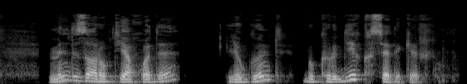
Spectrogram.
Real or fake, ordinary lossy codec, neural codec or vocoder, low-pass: fake; Opus, 32 kbps; vocoder, 48 kHz, 128 mel bands, Vocos; 10.8 kHz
